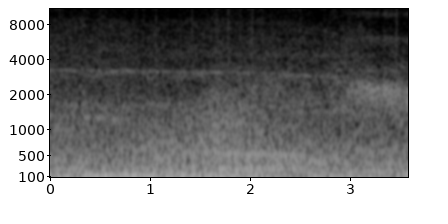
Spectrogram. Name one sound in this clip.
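A speeder's engine winds down as it settles.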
